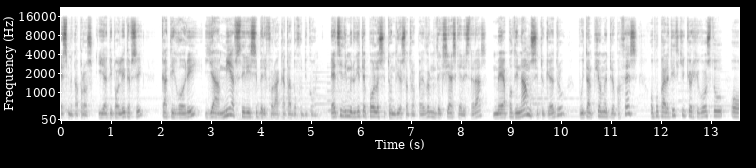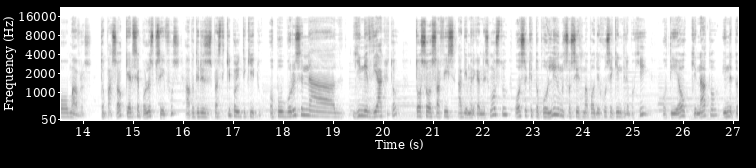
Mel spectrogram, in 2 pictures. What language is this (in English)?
Greek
